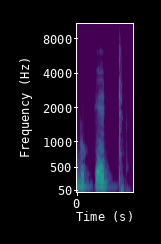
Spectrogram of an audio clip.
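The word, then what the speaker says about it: bouquet: ताकि आप लोग को याद रहे ये पढ़ते हैं बुके क्या पढ़ते हैं बुके लेकिन बुके ना करके हम इसको करते हैं बुकेट ट भी बोलते हैं इसको इतना मेहनत से इंग्लिश सीखे एक साइलेंट कैसे कर दे तो बुकेट फूलों का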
